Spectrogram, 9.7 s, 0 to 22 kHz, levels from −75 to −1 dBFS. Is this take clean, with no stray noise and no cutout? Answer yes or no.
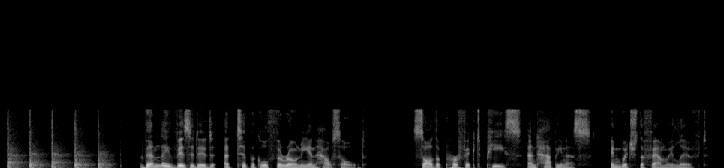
no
